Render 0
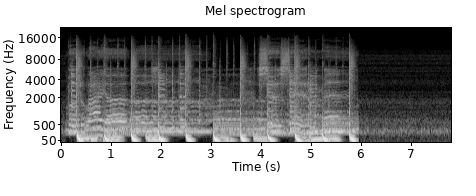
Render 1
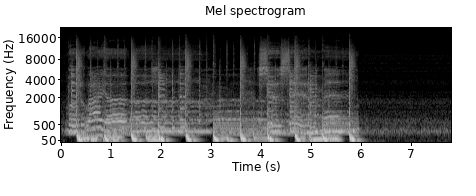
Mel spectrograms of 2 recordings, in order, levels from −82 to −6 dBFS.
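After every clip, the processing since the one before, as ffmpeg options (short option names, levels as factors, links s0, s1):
-af "bandreject=f=50:t=h:w=6,bandreject=f=100:t=h:w=6,bandreject=f=150:t=h:w=6,bandreject=f=200:t=h:w=6,bandreject=f=250:t=h:w=6,bandreject=f=300:t=h:w=6,bandreject=f=350:t=h:w=6,volume=0.447"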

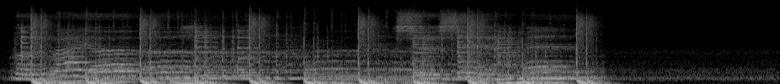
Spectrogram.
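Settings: -af "aecho=1:1:98|196|294:0.631|0.139|0.0305"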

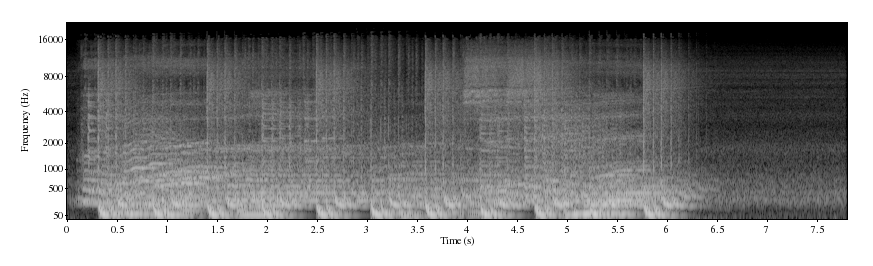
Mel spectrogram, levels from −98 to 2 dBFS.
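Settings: -filter_complex "[0:a]asplit=5[s0][s1][s2][s3][s4];[s1]adelay=176,afreqshift=140,volume=0.708[s5];[s2]adelay=352,afreqshift=280,volume=0.211[s6];[s3]adelay=528,afreqshift=420,volume=0.0638[s7];[s4]adelay=704,afreqshift=560,volume=0.0191[s8];[s0][s5][s6][s7][s8]amix=inputs=5:normalize=0,volume=1.19"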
